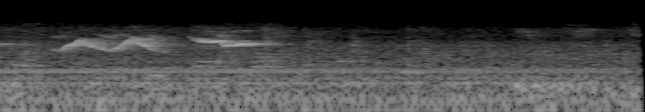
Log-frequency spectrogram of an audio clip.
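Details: Caged Chopi blackbird practising song, giving a quick run of looping, warbled whistled notes followed by a short flat whistle, then quiet, over a constant low background hum.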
